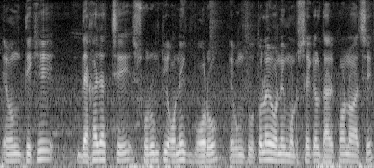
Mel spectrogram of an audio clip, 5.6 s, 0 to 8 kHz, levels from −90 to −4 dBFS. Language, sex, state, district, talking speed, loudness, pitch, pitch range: Bengali, male, West Bengal, North 24 Parganas, 170 wpm, -17 LUFS, 130 Hz, 115-140 Hz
